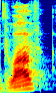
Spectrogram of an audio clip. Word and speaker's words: doivent: The ENT on ILS, DOIVENT, is silent, so you end it on the V.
